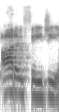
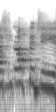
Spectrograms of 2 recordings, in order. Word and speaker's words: autophagy: I I always say autoagi. Am I saying that wrong? How did autophagy is is the Okay. Well, I I didn't do very well in biology class, so I guess I was saying it wrong.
